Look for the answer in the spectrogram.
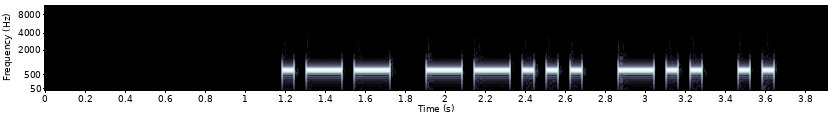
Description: Morse code, heard as a keyed tone, about 20 wpm, 700 Hz. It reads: W7DI
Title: USA Call Signs - 4 Characters - 6x Character Spacing - 20wpm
